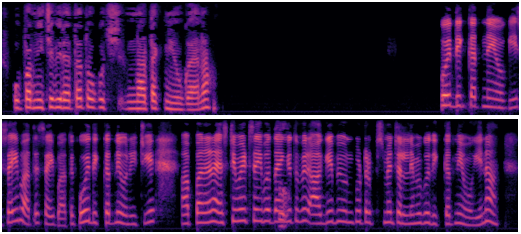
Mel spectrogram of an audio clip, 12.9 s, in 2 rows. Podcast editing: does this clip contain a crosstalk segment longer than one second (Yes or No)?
No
